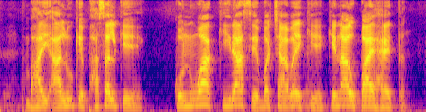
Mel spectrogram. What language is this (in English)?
Maithili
